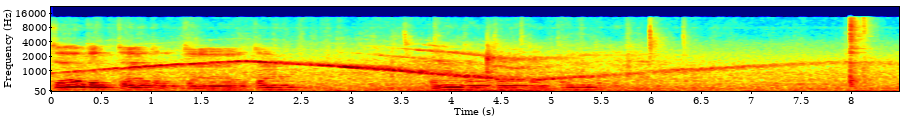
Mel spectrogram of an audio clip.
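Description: A siren wailing in slow sweeps: rising for about two seconds, falling for nearly three, then rising again. Over it a man hums a few short phrases at the start and again about four seconds in.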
